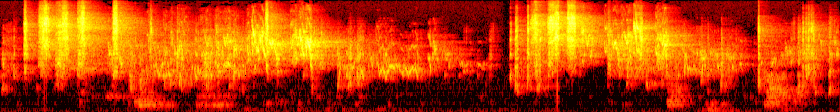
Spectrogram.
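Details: Budgerigar in a happy mood chattering continuously with buzzy, squeaky warbles and sharp clicks, a short break after five seconds before the busy chirping returns.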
